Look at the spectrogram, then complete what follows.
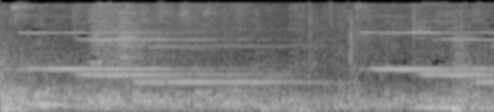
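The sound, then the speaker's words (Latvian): A bell in the chamber of the Latvian parliament, the Saeima, rings continuously before deputies register their attendance, producing a steady high-pitched tone with harmonic bands throughout, over a low background rumble. “Paldies, lūdzu zvanu.”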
